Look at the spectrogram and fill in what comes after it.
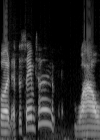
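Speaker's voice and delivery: badly cracking voice, breaking on the word. Recommending a subtitled thriller movie: voice cracking badly. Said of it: "my voice is cracked really bad right there".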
